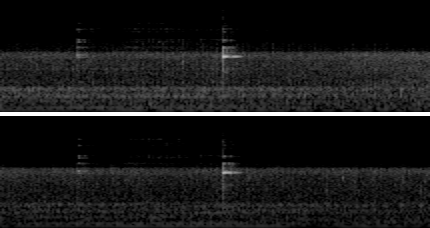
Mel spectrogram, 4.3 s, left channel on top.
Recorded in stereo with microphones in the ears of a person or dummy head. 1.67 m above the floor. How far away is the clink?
About 4.5 m.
